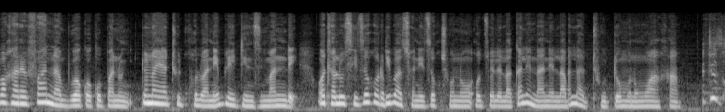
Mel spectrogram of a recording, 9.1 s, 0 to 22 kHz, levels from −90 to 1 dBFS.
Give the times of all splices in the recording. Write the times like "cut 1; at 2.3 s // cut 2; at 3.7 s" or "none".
cut 1; at 1.7 s // cut 2; at 2.3 s // cut 3; at 4.8 s // cut 4; at 5.5 s // cut 5; at 5.9 s // cut 6; at 7.1 s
